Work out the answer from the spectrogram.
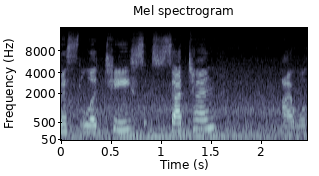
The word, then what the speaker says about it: Sutton: may have good morning my name is Leti sutan I will spell that for you l a TI CE e last name is Satan S as in Sam u t t o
